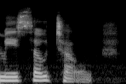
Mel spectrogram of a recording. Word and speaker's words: mistletoe: And mistletoe. Mistletoe. Tá? Não se confunda com esse T-L-E aí. Mistletoe.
